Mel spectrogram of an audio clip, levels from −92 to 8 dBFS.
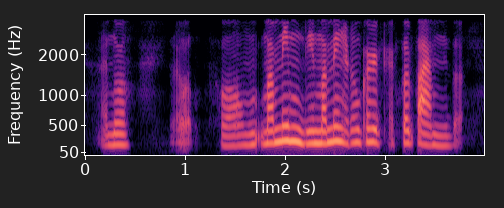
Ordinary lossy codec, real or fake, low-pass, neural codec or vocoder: none; fake; 3.6 kHz; autoencoder, 44.1 kHz, a latent of 192 numbers a frame, MeloTTS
